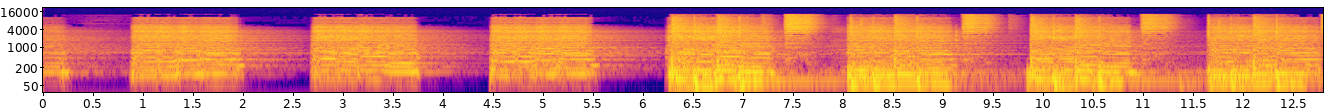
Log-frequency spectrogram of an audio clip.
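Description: A distorted electric guitar riff opens a rock song, played as short repeated bursts separated by gaps. A fuller, louder band then joins and repeats the phrase several more times.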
